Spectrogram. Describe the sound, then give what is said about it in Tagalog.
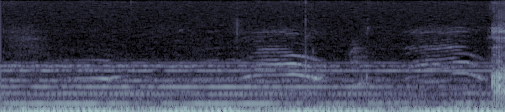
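Drawn-out, wavering cat yowls sliding up and down in pitch, loud, layered over a steady low rumble with a brief sharp burst near the end. “Tungal na uh, tungal ang mga aswang na nag-anyo bilang pusa.”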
